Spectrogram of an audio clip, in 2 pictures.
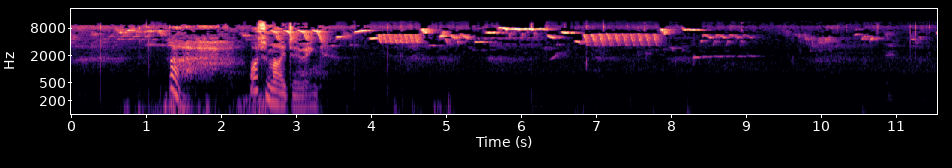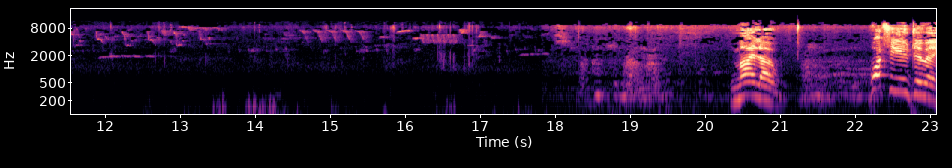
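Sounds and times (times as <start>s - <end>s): songbirds singing and chirping: 0.0s - 23.0s
faint outdoor hiss: 17.8s - 23.0s.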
